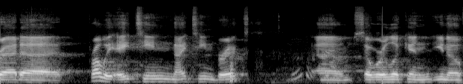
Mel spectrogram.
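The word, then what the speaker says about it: Brix: break break right red it's actually pronounced bricks great and it's Bri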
